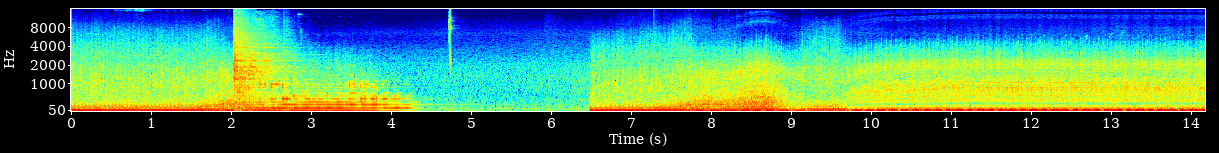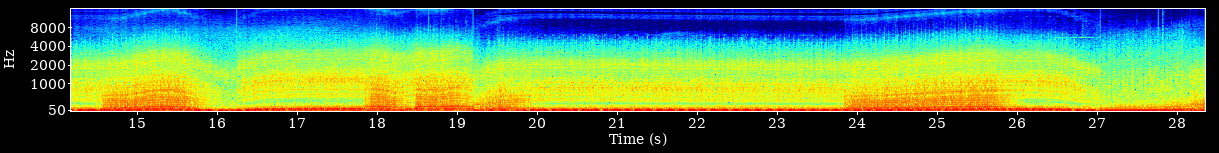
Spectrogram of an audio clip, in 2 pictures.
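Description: A van engine hums and revs up and down as it drives.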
